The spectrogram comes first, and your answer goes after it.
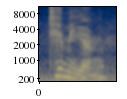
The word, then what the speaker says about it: Timian: Oh, Timian. Timian? Timian. Timian. It is the German word for the herb thyme.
